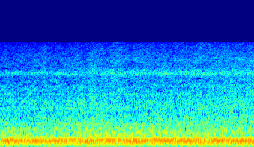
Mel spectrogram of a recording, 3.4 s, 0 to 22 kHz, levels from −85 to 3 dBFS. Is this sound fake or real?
fake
